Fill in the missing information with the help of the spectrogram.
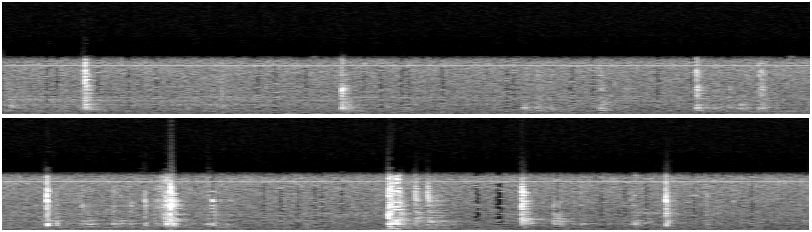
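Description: Scattered metallic clicks and light clanks of a wrench being fitted and turned on a bolt of a snowblower's chute-rotation worm gear bracket, a dozen or so irregular strikes, thickest and loudest in the second half.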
